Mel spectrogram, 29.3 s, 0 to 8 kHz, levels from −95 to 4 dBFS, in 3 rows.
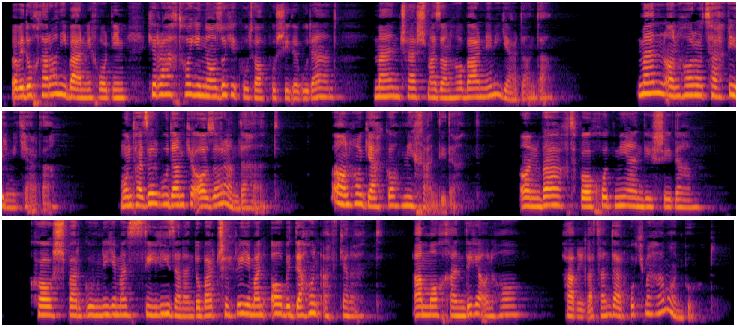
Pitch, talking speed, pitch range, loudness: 200 Hz, 115 wpm, 185-220 Hz, -23 LUFS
